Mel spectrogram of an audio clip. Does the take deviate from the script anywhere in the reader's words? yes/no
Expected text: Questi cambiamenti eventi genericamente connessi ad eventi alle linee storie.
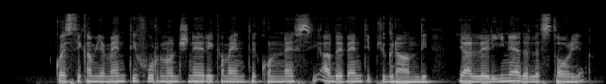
yes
